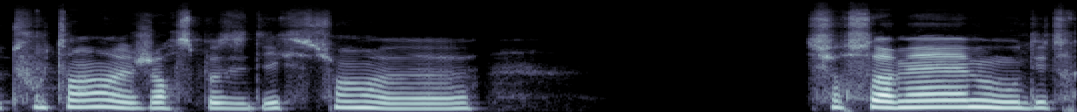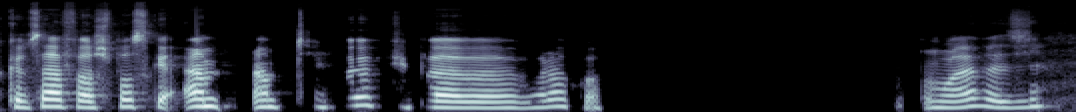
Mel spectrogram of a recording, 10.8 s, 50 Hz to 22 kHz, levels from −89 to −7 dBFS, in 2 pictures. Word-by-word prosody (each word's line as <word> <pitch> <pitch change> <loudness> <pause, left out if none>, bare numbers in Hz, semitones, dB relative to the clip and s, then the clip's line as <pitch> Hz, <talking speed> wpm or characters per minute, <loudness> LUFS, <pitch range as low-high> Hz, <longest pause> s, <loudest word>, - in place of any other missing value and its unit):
tout 210 +3 -11
le 220 - -5
temps, 235 0 0
heu, 205 - -1
genre 195 0 -4
se - - -7
poser 190 -2 -6
des 190 +1 -7
questions, 220 +2 -4
heu 180 0 -5 1.7
sur 225 -3 -5
soi-même 230 +1 +4 0.2
ou 205 - -1
des 205 +1 -5
trucs 200 - -15
comme 235 - 0
ça. 250 +4 +7
Enfin, 230 -3 +3
je 215 - -3
pense 245 -1 0
qu'un - - 0 0.2
p 255 - -9
un 235 +1 +3
petit 230 0 -12
peu, 290 +2 0
puis 215 - -13
pas 210 -2 +4
voilà 220 +5 -4
quoi. - - -9 1.6
Ouais, 220 +4 0
vas-y. 235 +1 -3
220 Hz, 175 wpm, -22 LUFS, 205-235 Hz, 1.7 s, ça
